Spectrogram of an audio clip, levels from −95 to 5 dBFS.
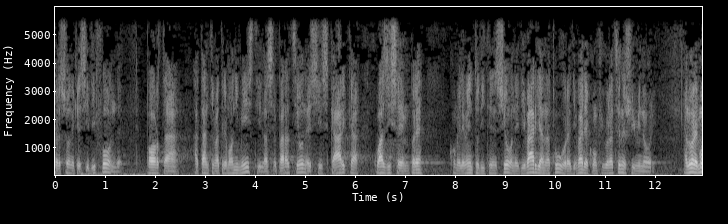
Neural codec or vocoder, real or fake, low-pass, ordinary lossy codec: none; real; 5.4 kHz; none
